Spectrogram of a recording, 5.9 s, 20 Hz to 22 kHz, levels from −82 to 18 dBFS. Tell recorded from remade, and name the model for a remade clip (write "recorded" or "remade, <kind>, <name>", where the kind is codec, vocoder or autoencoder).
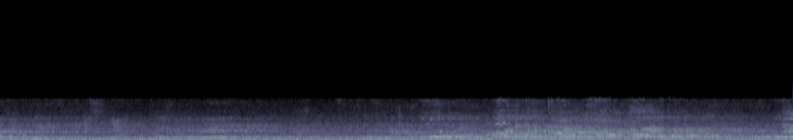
remade, vocoder, BigVGAN v2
